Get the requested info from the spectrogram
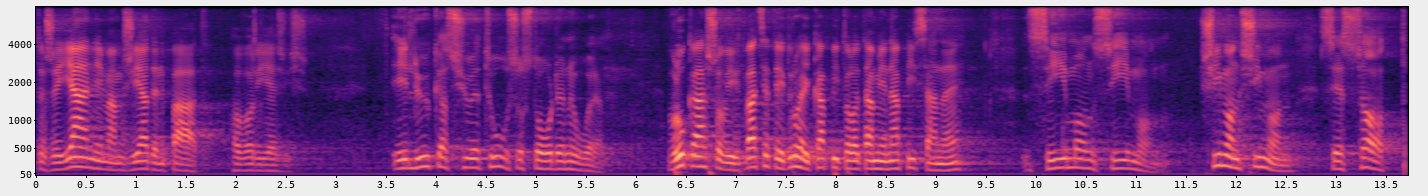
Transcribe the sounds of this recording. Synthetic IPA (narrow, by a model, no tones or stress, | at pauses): pɾɛt̪ɔʒɛjaːɲɛmaːmʒɪad̪ɛnpaːt̪ɦɔʋɔɾiːjɛʒḭʃ | ilʉ̟ːkasɕʉːət̪ʰuːsɔst̪oːɖɛnuːə̰ | vlukaːʃɔʋivd̪ʋat͡sɪat̪ɛjd̪ɾuɦɛjkapit̪ɔlɛt̪amjɛnapiːsanɛː | siːmɔnsiːmɔ̰n | ʃimɔnʃimɔnsɛːsɑːt̪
